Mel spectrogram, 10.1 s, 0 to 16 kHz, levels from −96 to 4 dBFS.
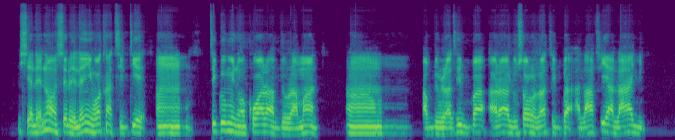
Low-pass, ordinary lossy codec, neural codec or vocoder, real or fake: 14.4 kHz; none; vocoder, 44.1 kHz, 128 mel bands every 512 samples, BigVGAN v2; fake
